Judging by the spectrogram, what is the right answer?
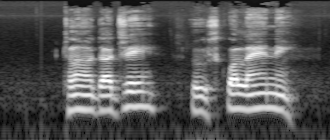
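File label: "tlvdatsi usqualeni", Cherokee; ᏢᏓᏥ ᎤᏍᏆᎴᏂ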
